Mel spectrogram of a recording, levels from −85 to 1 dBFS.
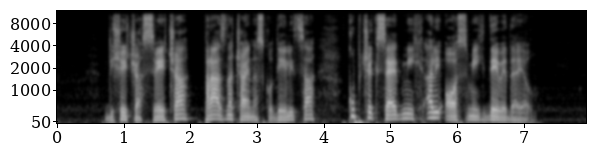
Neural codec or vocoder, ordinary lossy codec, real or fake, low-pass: codec, 24 kHz, 3.1 kbps, DualCodec; none; fake; 10.8 kHz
